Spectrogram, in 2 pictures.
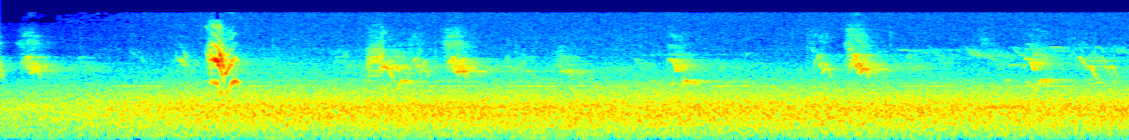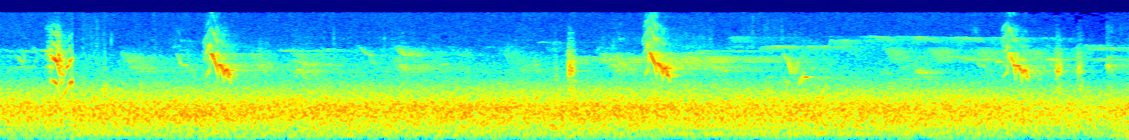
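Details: A flock of house sparrows in an urban allotment in Glasgow trades short, sharp contact calls scattered irregularly through the clip, over a steady hiss.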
